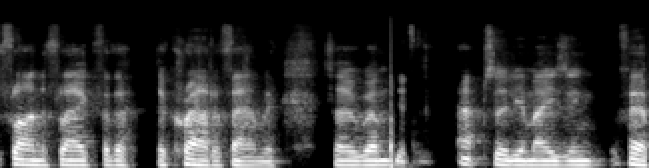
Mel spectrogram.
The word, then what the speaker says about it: Crowder: I should say Crowder is spelled Crowder. A lot of people think there's a TH in the middle. A lot of people think it's Leslie Crowther, I suppose, Exactly. as opposed to Crowder.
